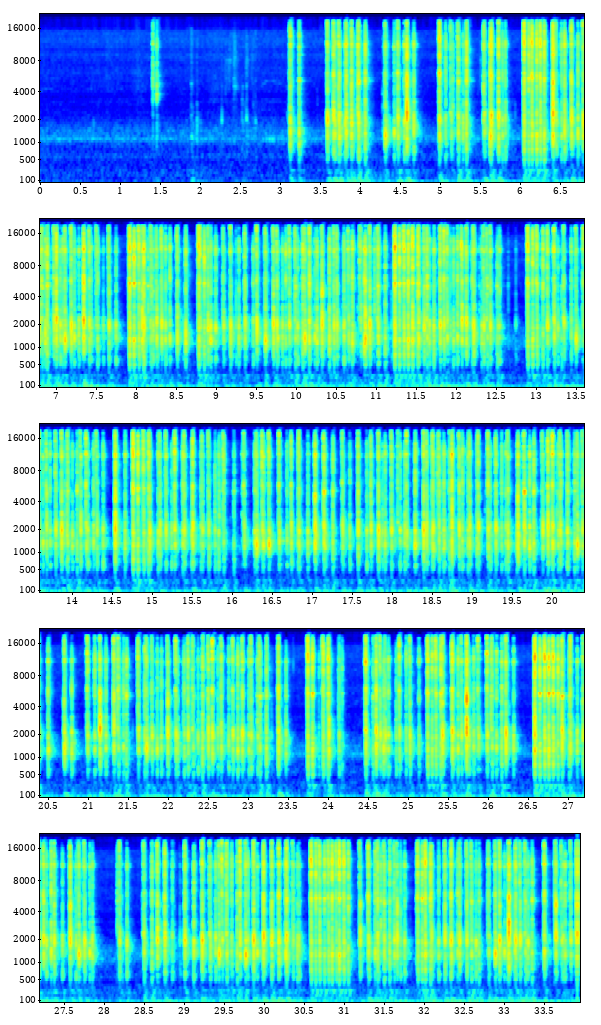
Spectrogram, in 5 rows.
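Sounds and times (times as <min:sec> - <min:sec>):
mechanical keyboard typing: 0:03.2 - 0:33.9.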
